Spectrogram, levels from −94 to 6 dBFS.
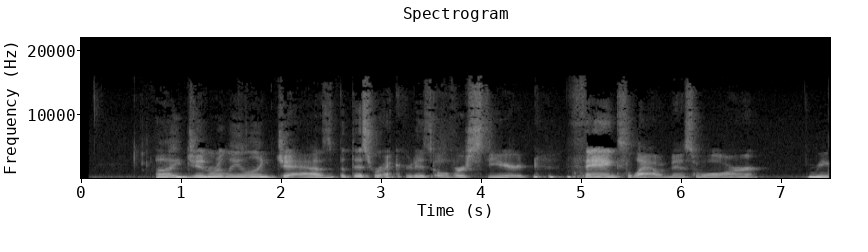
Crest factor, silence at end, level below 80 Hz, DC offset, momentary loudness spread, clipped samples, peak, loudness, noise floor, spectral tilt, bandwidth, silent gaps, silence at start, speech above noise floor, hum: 20 dB; 0 s; -78 dBFS; under 0.1%; 12 LU; under 0.1%; -12 dBFS; -32 LUFS; -61 dBFS; -5 dB/octave; 16 kHz; none; 0.75 s; 29 dB; none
